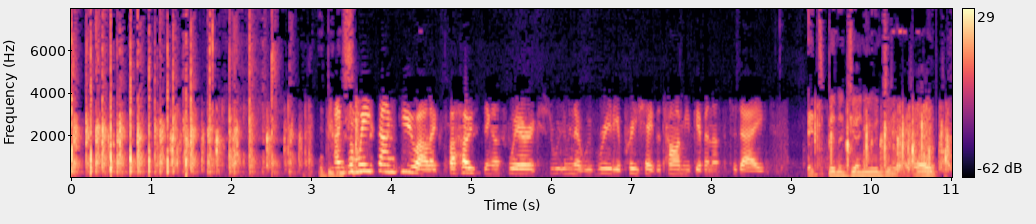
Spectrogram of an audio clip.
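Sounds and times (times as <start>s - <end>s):
studio audience clapping for school staff and students: 0.0s - 3.7s, 9.2s - 11.0s
speech: 3.1s - 11.0s.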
